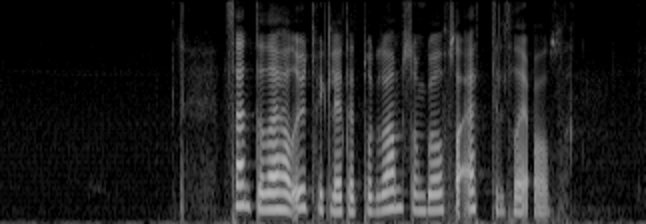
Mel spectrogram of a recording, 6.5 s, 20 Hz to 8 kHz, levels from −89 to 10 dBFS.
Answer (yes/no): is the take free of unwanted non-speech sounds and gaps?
yes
